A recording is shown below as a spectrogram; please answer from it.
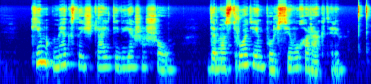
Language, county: Lithuanian, Klaipėda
